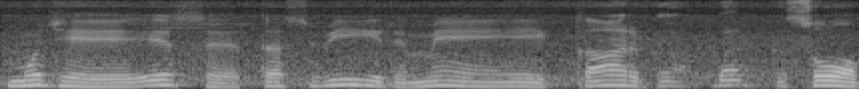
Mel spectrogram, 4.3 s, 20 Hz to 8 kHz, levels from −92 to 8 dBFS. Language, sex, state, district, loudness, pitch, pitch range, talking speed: Hindi, male, Chhattisgarh, Bilaspur, -26 LUFS, 145 Hz, 130-160 Hz, 125 wpm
